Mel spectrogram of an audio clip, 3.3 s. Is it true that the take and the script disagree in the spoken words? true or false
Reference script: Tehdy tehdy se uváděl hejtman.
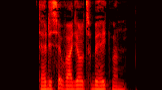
true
